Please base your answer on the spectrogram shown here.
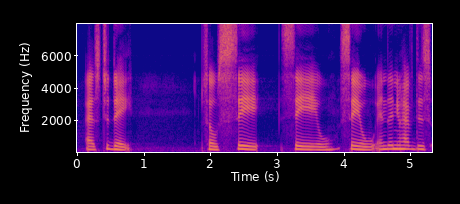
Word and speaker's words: seu: Seu. It sounds more like a no when you think about it.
